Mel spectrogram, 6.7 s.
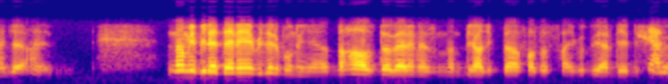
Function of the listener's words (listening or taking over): taking over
